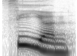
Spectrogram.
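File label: "сійӧн", Komi, female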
